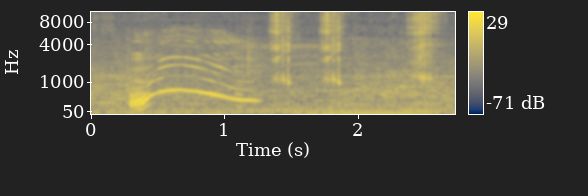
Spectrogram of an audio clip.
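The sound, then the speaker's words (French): A short gliding vocal hum, then three crisp, crunchy bites into a green apple bought from an apple seller, at uneven intervals, fairly loud, with no talking. “Tiens, Toudou, une pomme verte. Tu veux croquer dedans ?”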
